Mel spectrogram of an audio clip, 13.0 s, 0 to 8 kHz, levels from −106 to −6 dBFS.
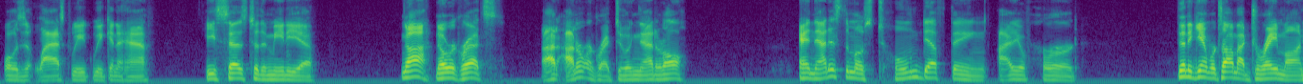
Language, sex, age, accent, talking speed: English, male, 30-49, American, 190 wpm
